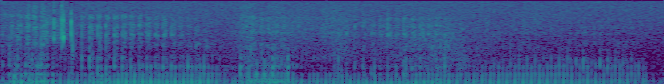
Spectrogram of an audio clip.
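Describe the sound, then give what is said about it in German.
A cat named Leni purring steadily, a continuous low rumbling with a soft pulsing rhythm, fairly quiet and with no voices over it. “Hört ihr Lenis Schnurren?”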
